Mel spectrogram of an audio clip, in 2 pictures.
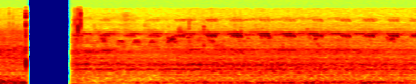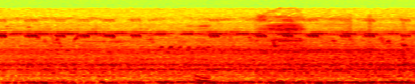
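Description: Quiet outdoor ambience: a steady low rumble of wind on the microphone with a faint high chirp repeating evenly, about three times a second. A brief gap of silence near the start.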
